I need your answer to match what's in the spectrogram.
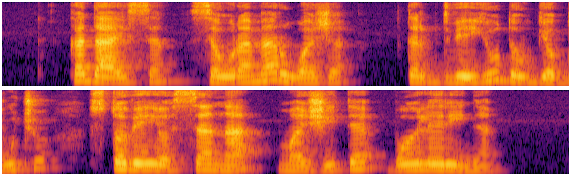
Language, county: Lithuanian, Vilnius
